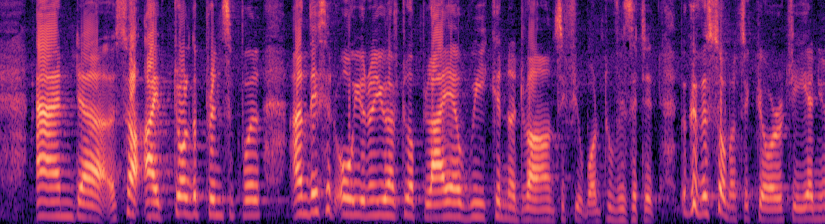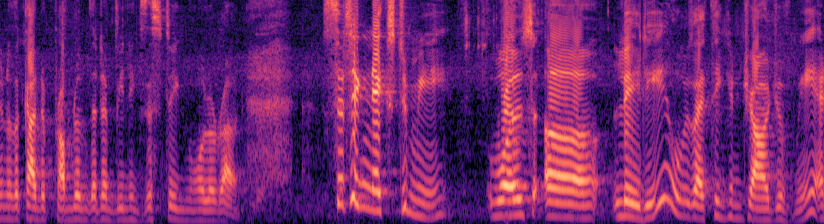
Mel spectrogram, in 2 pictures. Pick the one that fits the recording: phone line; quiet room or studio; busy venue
busy venue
